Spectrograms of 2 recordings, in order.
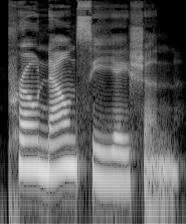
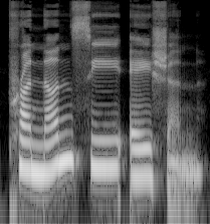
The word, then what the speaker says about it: pronunciation: Common mispronunciation, pronounciation. Correct pronunciation, pronunciation. Five syllables. Notice it is pronoun, not pronoun. The word pronunciation does not contain the word pronounce.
